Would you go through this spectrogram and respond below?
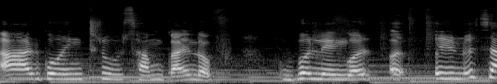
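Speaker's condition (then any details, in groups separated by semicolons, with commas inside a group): Cerebral palsy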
